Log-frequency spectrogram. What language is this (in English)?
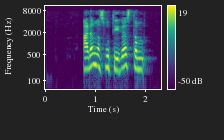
Catalan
